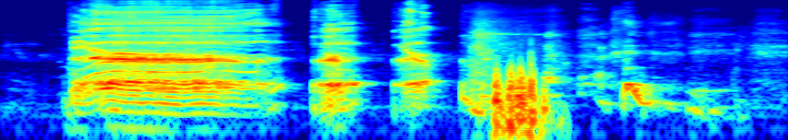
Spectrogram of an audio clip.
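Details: A person gives a long, loud, voiced burp followed by several shorter burps, with brief talk after; ordinary belching.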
